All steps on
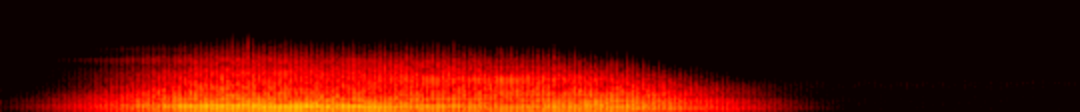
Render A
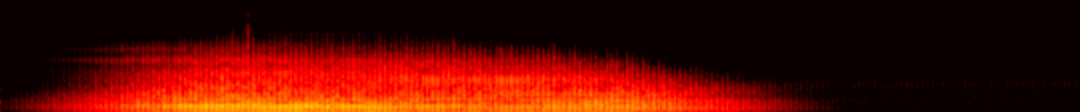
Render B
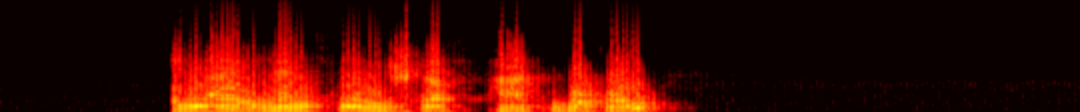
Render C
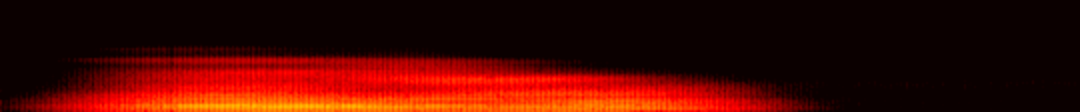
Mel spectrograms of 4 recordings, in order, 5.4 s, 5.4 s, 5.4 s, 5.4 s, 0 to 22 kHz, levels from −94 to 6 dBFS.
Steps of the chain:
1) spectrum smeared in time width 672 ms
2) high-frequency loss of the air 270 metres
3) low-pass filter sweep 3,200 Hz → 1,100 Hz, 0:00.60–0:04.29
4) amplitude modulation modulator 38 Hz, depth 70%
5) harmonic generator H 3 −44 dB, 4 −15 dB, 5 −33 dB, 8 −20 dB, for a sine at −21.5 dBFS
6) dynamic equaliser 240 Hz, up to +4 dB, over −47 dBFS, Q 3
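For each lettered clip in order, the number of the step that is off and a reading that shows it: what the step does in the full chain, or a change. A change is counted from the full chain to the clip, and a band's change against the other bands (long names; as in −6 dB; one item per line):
2, change in momentary loudness spread +2 LU
1, 2 kHz band +3.0 dB
5, change in integrated loudness −1.5 LU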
